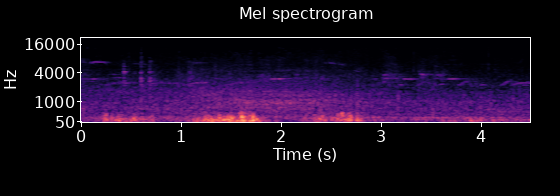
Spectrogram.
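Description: Wind buffeting a handheld phone microphone in uneven low gusts, the strongest about a second and a half in, over steady outdoor background noise.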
